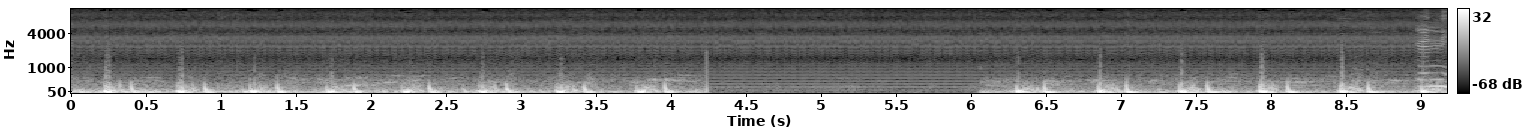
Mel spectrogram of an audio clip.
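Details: Companion animal heart murmur graded 4/6 with an extra heart sound. Heard on the right side, where the sound is most intense due to a previously seen defect, with an evident arrhythmia.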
